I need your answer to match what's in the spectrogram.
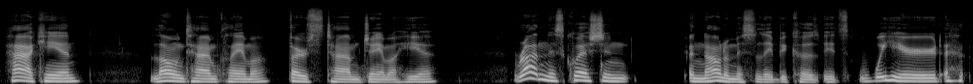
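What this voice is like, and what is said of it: Reads aloud in a put-on accent. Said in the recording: “Why am I giving you an accent? ... Do you want your accent back?”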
